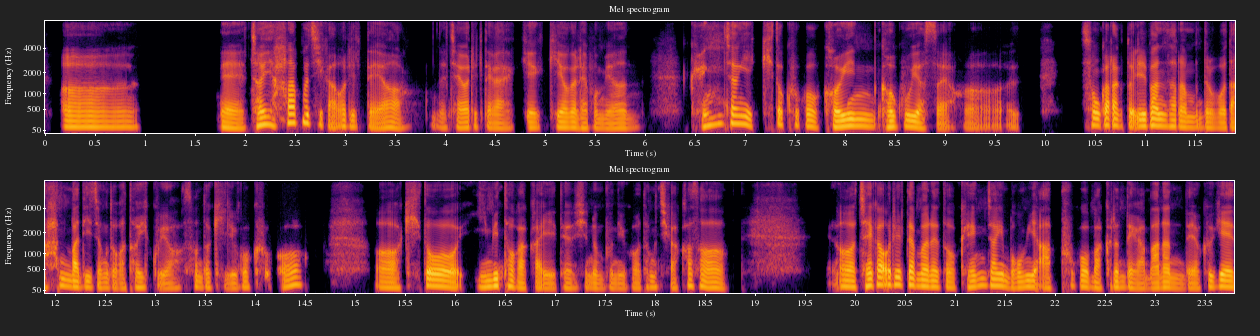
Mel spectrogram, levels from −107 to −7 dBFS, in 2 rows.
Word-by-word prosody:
어 110 -1 0 0.8
네 95 -3 +1
저희 145 +7 +3
할아버지가 185 -4 +2
어릴 120 -2 -1
때요. 105 -2 -2 0.2
내 105 -7 -11
제 95 - -5
어릴 100 +1 0
때가 95 -1 -3
기 100 -1 -2
기억을 105 -3 +1
해 - - 0
보면 90 +1 -4 0.5
굉장히 165 +4 +1
키도 - - -1
크고 120 -4 -1
거인 125 +4 +4
거구였어요. 115 -4 +1 0.2
어 - - -6 1.0
손가락도 135 -3 +3
일반 130 +1 +5
사람들보다 105 -4 -1
1 135 +6 -2
마디 115 -1 +2
정도가 95 -1 -4
더 105 - -3
있고요. 90 -2 -6
손도 105 -4 -5
길고 90 +3 -5
크고 145 +8 -3 0.7
어 100 -2 +1
키도 125 -6 +5 0.2
2m 120 +2 +2
가까이 90 -2 -1
되시는 95 -1 -6
분이고 90 +1 -6
덩치가 105 -2 -6
커서 100 -7 0 1.1
어 120 -2 +4
제가 135 +7 +4
어릴 155 0 +5
때만 130 -4 +4
해도 105 -3 0
굉장히 130 +3 +1
몸이 110 +2 +1
아프고 115 +4 -2
막 95 -2 -1
그런 110 -1 -2
데가 90 -3 -2
많았는데요. 95 -2 -1
그게 115 +2 +2
110 Hz, 290 characters per minute, -27 LUFS, 95-125 Hz, 1.1 s, 일반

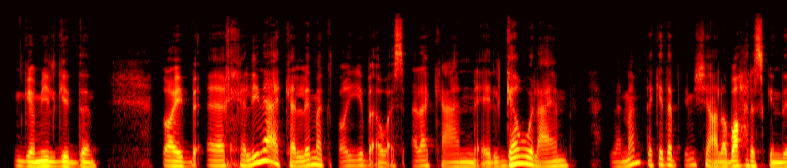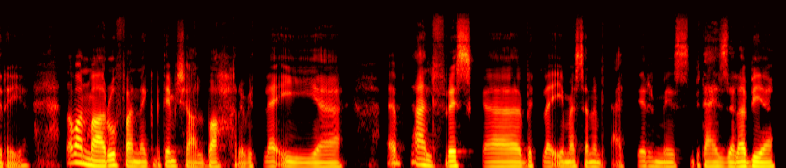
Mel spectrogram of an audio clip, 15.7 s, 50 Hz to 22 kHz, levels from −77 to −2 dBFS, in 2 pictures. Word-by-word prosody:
جميل 110 -1 +4
جدًا. 100 -2 +1 0.7
طيب 110 -3 +3
آآ 120 -1 +1
خلّيني 150 - +3
أكلّمك 125 -1 0
طيب 115 +4 -5
أو 95 -1 -4
أسألك 115 +3 -4
عن 100 +1 -2
الجو 110 - +3
العام، 110 0 -1 0.4
لمّا 105 +7 -4
أنت 180 -8 -4
كده 140 +2 0
بتمشي 135 +1 -5
على 105 -1 +2
بحر 115 +2 +5
إسكندرية، 100 +2 -1 0.3
طبعًا 190 -1 +3
معروفة 120 -4 +4
إنّك 100 -1 -2
بتمشي 110 -1 -2
على 95 - -3
البحر 100 -1 -3
بتلاقي، 100 -1 -3 0.7
بتاع 145 -4 -1
الفِرِيسكا، 105 -3 +2
بتلاقي 105 +1 -4
مثلًا 100 -1 -1
بتاع 100 +2 -10
الترمس 100 -2 -5
بتاع 100 -1 -3
الزلابية 100 0 +3
105 Hz, 130 wpm, -26 LUFS, 100-120 Hz, 0.7 s, بحر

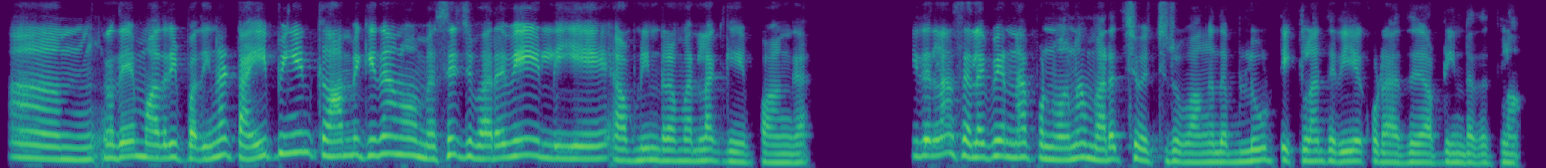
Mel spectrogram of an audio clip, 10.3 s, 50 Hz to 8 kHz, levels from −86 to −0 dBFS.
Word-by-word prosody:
அம் 220 -3 +1 0.3
அதேமாரி 245 -1 +2
பாத்தீங்கன்னா 235 +5 +1
"டைப்பிங்குன்னு 300 +7 +1
காமிக்குது, 275 +2 +2
ஆனா 290 -1 0 0.2
மெசேஜ் 265 +3 0
வரவே 235 +5 +4
இல்லையே?" 220 -1 +2 0.2
அப்டின்ற 190 0 -1
மாரிலாம் 185 -1 -1
கேட்பாங்க. 155 -1 -3 0.8
இதெல்லாம் 275 +3 0
சில 250 -2 +4
பேர் 265 -1 +2
என்ன 245 +1 +1
பண்ணுவாங்கன்னா 215 +1 0
மறைச்சு 210 +3 0
வச்சுருவாங்க. 165 -3 -3
இந்த 165 - -1
ப்ளூ 180 +3 0
டிக்ல்லாம் 185 -2 -2
தெரியக்கூடாது 170 -3 -1
அப்டின்றதுக்கலாம். 150 -1 -4
215 Hz, 140 wpm, -22 LUFS, 175-250 Hz, 0.8 s, வரவே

